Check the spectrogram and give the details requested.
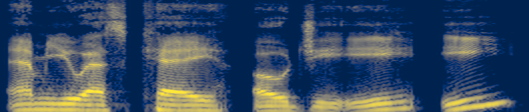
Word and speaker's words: Muskogee: It's Muskogee.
